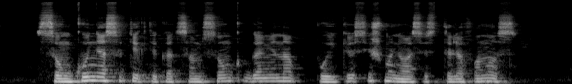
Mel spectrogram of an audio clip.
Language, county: Lithuanian, Kaunas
